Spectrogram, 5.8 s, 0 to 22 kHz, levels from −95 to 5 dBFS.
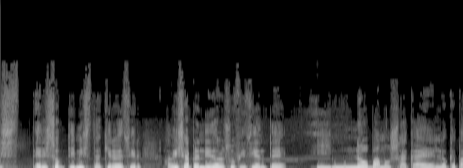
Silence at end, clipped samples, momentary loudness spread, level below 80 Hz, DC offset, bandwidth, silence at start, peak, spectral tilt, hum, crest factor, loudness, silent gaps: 0 s; under 0.1%; 9 LU; -42 dBFS; under 0.1%; 12.5 kHz; 0 s; -2 dBFS; -7.5 dB/octave; none; 18 dB; -20 LUFS; none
